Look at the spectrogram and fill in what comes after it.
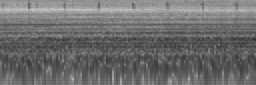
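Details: Espar hydronic coolant heater being tested, igniter jumpered, suspected debris inside: steady hum with an evenly spaced crisp tick about four times a second; the heater has lit and runs normally.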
